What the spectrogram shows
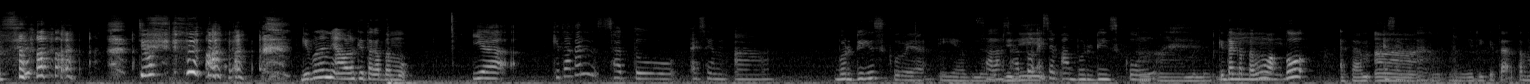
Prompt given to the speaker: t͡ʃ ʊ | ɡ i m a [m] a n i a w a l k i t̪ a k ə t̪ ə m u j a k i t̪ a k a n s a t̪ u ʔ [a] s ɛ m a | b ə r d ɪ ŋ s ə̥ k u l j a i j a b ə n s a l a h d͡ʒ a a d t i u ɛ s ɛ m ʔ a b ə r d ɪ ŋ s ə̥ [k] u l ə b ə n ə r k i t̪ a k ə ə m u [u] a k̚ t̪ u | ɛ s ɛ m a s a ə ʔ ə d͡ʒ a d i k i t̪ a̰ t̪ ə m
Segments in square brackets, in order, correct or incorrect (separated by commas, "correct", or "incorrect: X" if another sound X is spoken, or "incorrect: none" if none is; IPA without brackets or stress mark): incorrect: n, incorrect: ɛ, correct, incorrect: w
